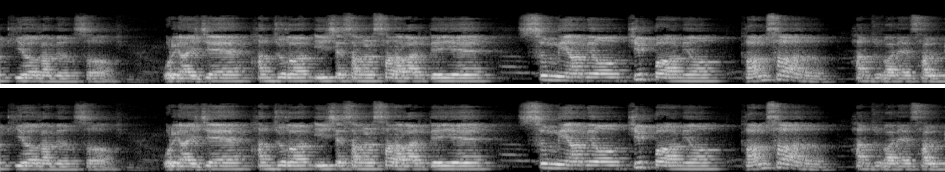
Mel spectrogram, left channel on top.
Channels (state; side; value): identical; both; correlation 1.00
